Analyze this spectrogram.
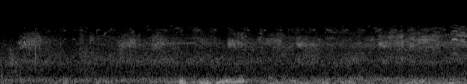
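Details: Common terns breeding in a marina colony in breeding season, summer visitors from West Africa, give harsh, grating calls in quick uneven bursts over steady low wind rumble and a few dull knocks.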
